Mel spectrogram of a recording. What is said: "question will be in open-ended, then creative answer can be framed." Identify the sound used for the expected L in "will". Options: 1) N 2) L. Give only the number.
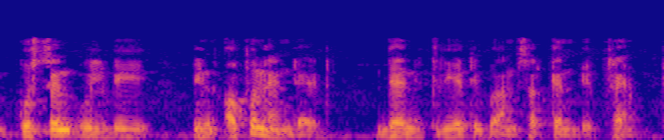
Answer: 2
